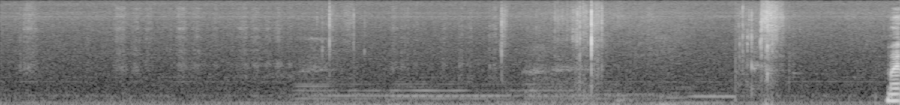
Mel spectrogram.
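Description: Quiet room tone with a steady low hum, under faint dabbing of a watercolor brush on paper. A faint held tone comes in for a couple of seconds mid-way, and two short taps sound about four and five seconds in as the brush goes back to the palette.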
